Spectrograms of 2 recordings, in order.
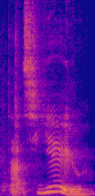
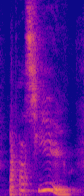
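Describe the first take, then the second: First: Said in the usual way. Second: Much higher, delighted pointing; excited squeak. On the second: Real, not acted. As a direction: squeal it at the card. Points out the Emperor card.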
